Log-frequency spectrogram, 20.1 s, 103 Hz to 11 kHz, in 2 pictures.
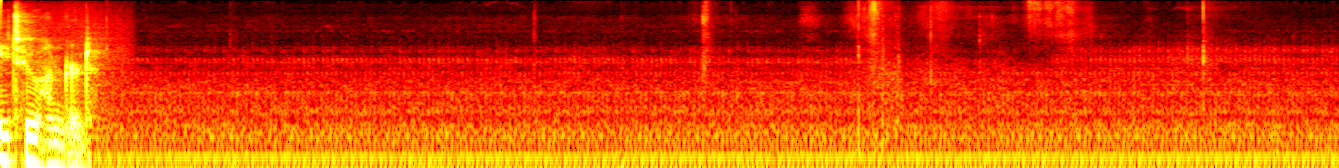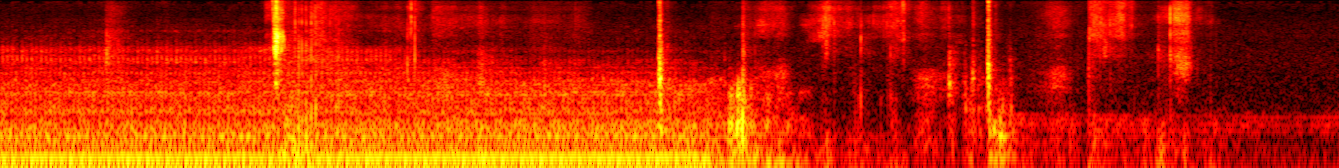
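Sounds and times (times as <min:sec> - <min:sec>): diesel car engine idling: 0:00.0 - 0:16.1.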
